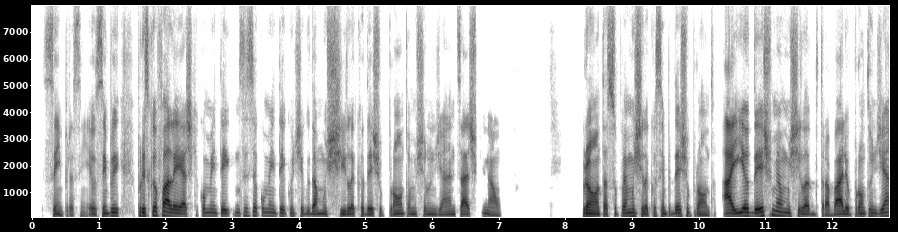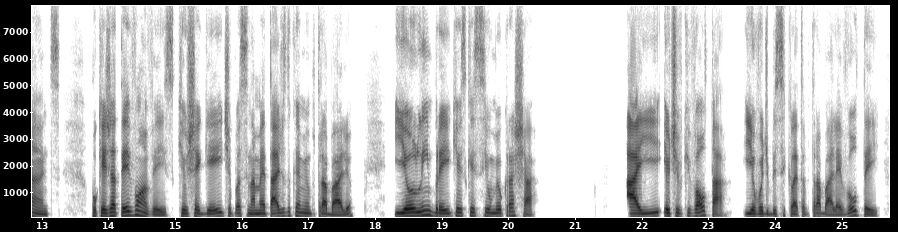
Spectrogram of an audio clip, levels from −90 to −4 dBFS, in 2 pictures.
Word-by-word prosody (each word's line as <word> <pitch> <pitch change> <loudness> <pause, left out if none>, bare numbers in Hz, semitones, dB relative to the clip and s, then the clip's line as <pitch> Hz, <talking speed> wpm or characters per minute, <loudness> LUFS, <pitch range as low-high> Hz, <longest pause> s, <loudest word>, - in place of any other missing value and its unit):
Sempre - - -6
assim, 80 - -15
eu 105 - -4
sempre, 125 +5 -1 0.2
por 140 - +1
isso 135 - +3
que - - -2
eu 155 - +5
falei 135 -5 +6
acho 115 0 0
que - - -20
comentei 130 -3 -3
não 130 - -10
sei 140 +2 -9
se 140 - -5
eu 145 - -3
comentei 130 -3 -5
contigo 115 -2 -8
da 110 0 +1
mochila 105 -1 -2
que - - -18
eu 105 - -2
deixo 100 0 -2
pronto 110 +2 -4
a - - -6
mochila 105 -1 -7
um 105 - -4
dia 100 -1 -6
antes, 100 0 -6
acho 105 0 0
que - - -13
não. 90 -6 -6 1.2
Pronto, 110 -2 +5
a - - -2
super 120 +3 -3
mochila 120 -5 0
que - - -13
eu - - -6
sempre 115 0 -5
deixo 125 +4 -1
pronto. 95 -8 -4
Aí 120 +2 +7
eu 140 0 +8
deixo 135 +8 +4
minha 155 -4 +1
mochila 120 -5 0
do 100 -1 -11
trabalho 105 +4 +3
pronta 115 +2 -3
um - - -2
dia 130 +5 +1
antes, 110 -6 -3 0.5
porque 120 +2 +2
já 140 +3 +4
teve 155 +4 +2
uma 155 -7 +2
vez 95 -2 -4
que 125 - -4
eu - - +1
cheguei, 115 +2 -1
tipo 130 -2 -6
assim, 120 -1 -6
na 110 0 +1
metade 115 +3 +1
do 145 - -9
caminho 130 -5 -2
pro - - -19
trabalho, 95 -6 +1 0.6
e 125 - +1
eu 130 +1 +9
lembrei 140 -5 +2
que 125 - -6
eu - - +2
esqueci 135 0 -6
o 130 - 0
meu 125 +1 0
crachá. 145 +3 -4 1.4
Aí 115 +3 +5
eu 125 -1 +4
tive 125 -3 -4
que 130 - -9
voltar, 130 - 0 0.2
e 115 - -1
eu 115 - +3
vou 115 +1 0
de 110 - -7
bicicleta 115 0 -5
pro 105 - -22
trabalho 110 -8 -3
aí 95 - -1
voltei. 100 - -3
120 Hz, 210 wpm, -22 LUFS, 105-130 Hz, 1.4 s, eu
